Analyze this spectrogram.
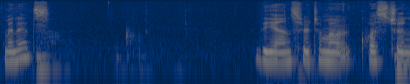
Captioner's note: speaking French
